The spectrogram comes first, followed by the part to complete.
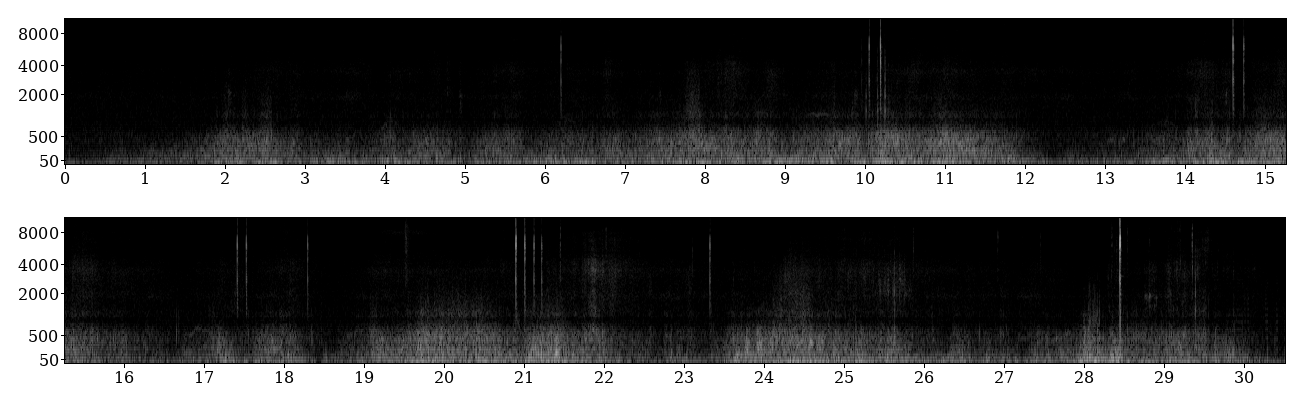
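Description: Skis running through deep powder snow in a run of turns, each turn a swelling swoosh of snow and wind rush on the camera microphone that fades between turns, with scattered sharp clicks and knocks.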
